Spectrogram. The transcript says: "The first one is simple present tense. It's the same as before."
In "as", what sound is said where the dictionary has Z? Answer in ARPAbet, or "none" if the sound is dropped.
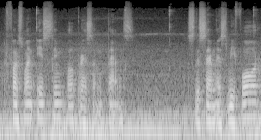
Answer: S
